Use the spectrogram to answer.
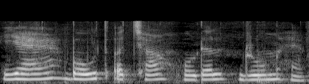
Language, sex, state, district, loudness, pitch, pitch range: Hindi, female, Uttar Pradesh, Saharanpur, -16 LUFS, 235 Hz, 220-245 Hz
